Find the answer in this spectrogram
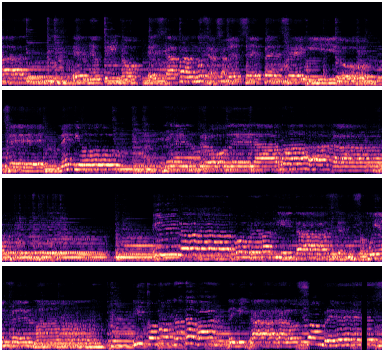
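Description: A man singing to his own acoustic guitar, strumming and picking chords, with a brief break a little past halfway.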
